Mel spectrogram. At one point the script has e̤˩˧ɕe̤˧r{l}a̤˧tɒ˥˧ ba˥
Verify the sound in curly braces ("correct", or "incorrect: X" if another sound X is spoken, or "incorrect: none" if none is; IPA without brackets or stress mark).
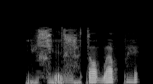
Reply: incorrect: ɮ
